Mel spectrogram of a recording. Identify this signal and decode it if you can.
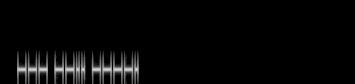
Morse code, heard as a keyed tone, about 44 wpm, 700 Hz. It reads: OZ9
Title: Callsign Prefixes for Top 100 DXCC - 45wpm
